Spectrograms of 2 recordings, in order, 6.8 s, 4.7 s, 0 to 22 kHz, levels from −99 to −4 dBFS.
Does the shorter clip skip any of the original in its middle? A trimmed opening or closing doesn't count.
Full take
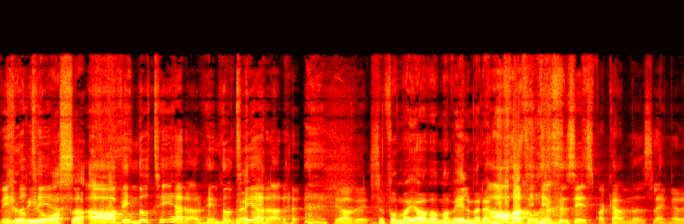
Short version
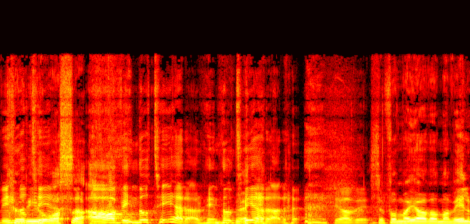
no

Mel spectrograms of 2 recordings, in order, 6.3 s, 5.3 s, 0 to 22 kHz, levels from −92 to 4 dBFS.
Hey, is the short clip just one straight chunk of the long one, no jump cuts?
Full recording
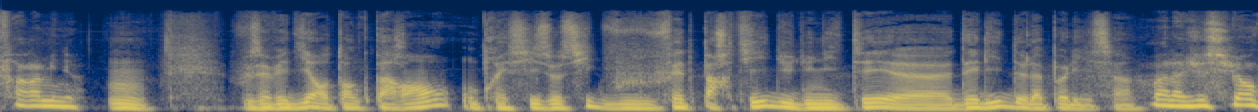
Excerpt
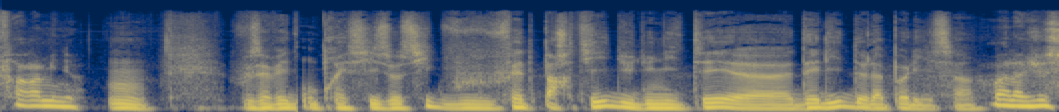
no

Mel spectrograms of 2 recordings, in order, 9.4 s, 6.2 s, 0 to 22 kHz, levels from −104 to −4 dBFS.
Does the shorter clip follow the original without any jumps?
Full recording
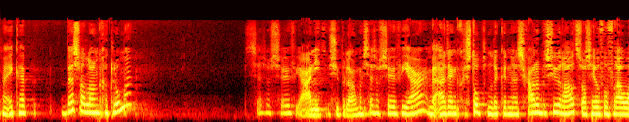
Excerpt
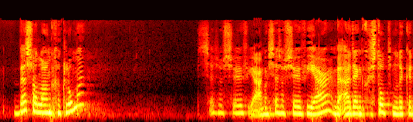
no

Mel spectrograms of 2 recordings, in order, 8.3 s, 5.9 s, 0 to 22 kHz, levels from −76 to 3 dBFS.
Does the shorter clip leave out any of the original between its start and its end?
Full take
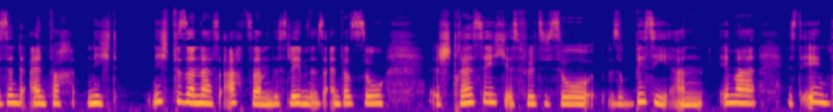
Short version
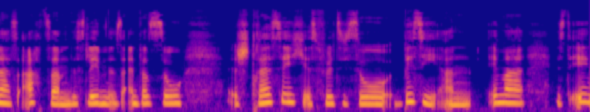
yes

